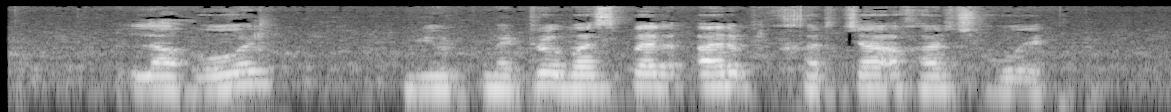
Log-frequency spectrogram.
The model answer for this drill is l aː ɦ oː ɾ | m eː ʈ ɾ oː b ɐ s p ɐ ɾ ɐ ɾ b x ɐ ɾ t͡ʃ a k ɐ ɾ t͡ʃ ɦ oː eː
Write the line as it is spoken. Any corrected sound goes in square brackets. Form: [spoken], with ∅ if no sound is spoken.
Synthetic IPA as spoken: l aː ɦ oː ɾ | m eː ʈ ɾ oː b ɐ s p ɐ ɾ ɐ ɾ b x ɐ ɾ t͡ʃ a [x] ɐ ɾ t͡ʃ ɦ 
